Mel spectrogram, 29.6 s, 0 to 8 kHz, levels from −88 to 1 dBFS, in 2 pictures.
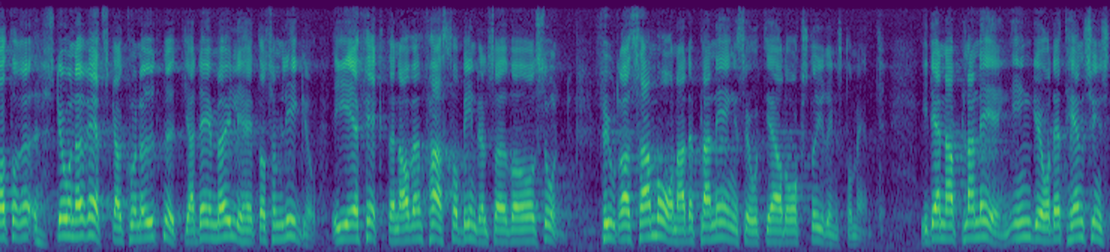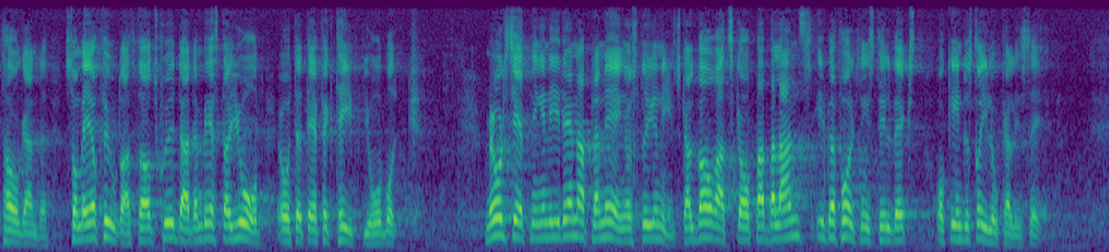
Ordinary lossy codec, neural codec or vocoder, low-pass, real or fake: none; none; 7.2 kHz; real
